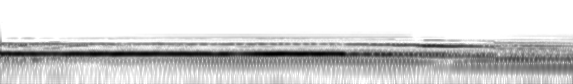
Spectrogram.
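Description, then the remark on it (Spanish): A long, drawn-out werewolf howl, heard as a silver crucifix is driven into the beast's heart in the Montija cinema in Tetuán, holds a steady, slightly wavering pitch for a few seconds before tapering off, loud and alone with no talking. “Un aullido desgarrador resonó en el cine Montija, seguido por un silencio sepulcral.”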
